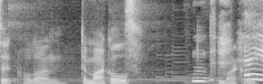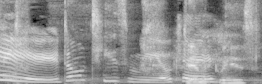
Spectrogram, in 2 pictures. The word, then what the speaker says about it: Damocles: How is it you pronounce it? Hold on, Democles. Hey, don't tease me, okay? Damocles says.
